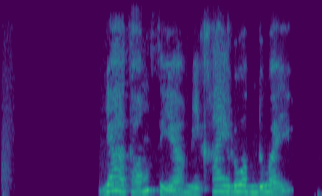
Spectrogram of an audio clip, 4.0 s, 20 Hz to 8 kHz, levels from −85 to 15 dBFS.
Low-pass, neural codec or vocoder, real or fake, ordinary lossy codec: 7.2 kHz; vocoder, 44.1 kHz, 128 mel bands every 512 samples, BigVGAN v2; fake; Opus, 24 kbps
